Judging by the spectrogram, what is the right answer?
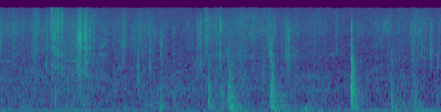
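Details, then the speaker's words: After fitting a new door check strap and bending the wave washer for extra spring tension, the door opens and closes with only slight creaking from the check strap balls, no sharp snapping. "at that you still get a little creaking from the check strap balls but you don't get that snapping noise when"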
